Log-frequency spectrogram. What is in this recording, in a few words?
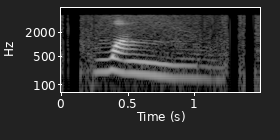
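"wang4", Cantonese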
